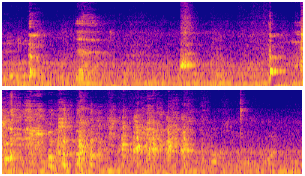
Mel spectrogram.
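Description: Indistinct low speech and mouth noises from men eating at a table, with a short sharp sound about two and a half seconds in and a click near the middle, over a steady low hum.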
